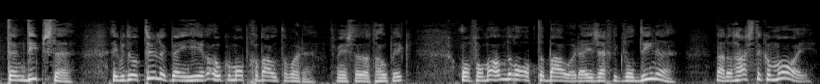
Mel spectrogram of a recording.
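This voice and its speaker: A man delivers a sermon in a husky, fairly high voice. He speaks earnestly and conversationally and keeps turning questions back to his listeners. The sound is close and dry, with no room around it. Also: lively intonation, fast, warm tone, dry recording. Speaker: preacher.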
